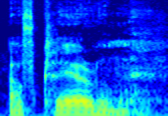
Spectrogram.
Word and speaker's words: Aufklärung: Aufklärung.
